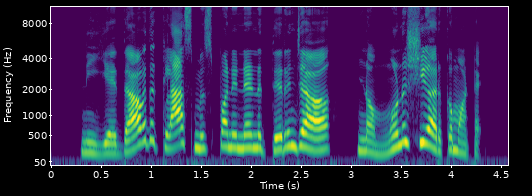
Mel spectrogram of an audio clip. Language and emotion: Tamil, angry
